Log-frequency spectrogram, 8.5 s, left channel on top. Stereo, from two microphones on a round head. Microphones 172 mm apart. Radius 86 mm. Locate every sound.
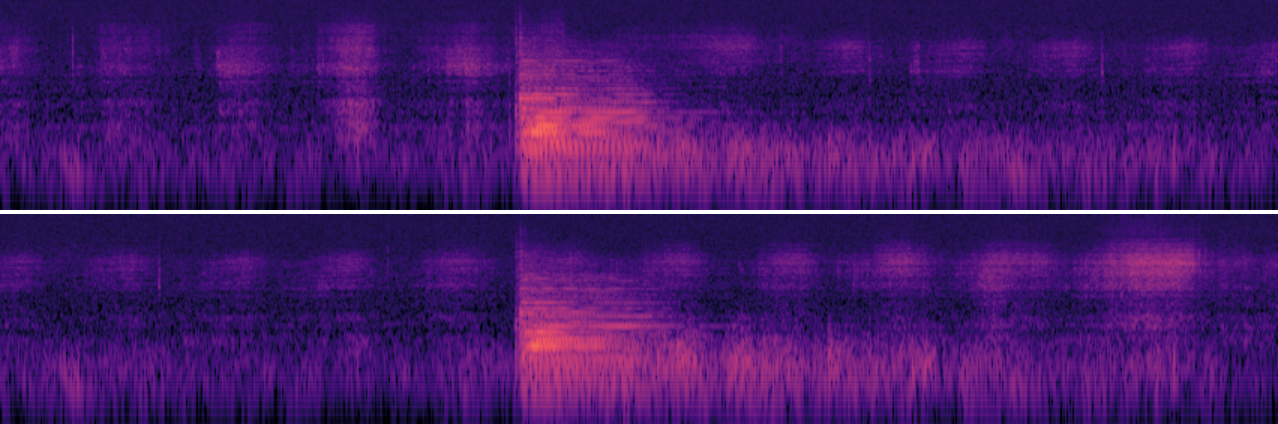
3.4 s a piano: 25° left (ahead or behind), 6 m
